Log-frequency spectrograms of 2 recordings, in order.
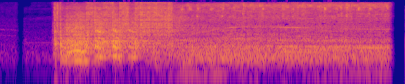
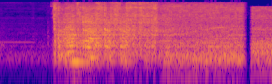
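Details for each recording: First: Wuling car engine idling after start with a harsh, hissy whirring over the running note; source found to be the water pump, worn from normal use; noise gone after replacing it. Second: Engine cranks, starts at once and idles evenly with no knocks or whine after draining coolant, removing belts, and replacing a water pump that was noisy from normal wear; noise now eliminated.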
